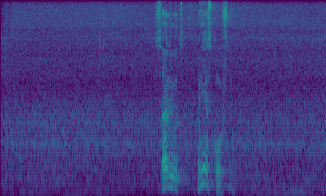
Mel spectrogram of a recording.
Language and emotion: Russian, sad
